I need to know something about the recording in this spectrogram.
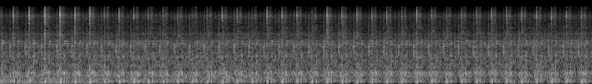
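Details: Kubota RD65DIS single-cylinder diesel after a service with the cylinder head refitted and timing set, running without exhaust and fitted with an RD85 pusher: steady, even firing at a constant fast rate with clean, regular beats; runs smoothly, and the exhaust is dry.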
